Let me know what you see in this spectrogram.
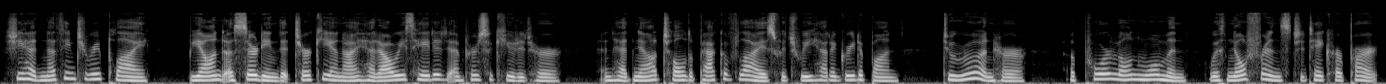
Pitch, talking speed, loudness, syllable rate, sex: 200 Hz, 190 wpm, -17 LUFS, 4.8 syllables/s, female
